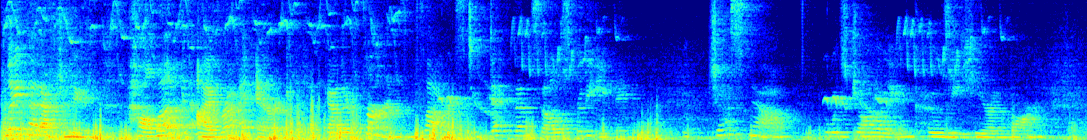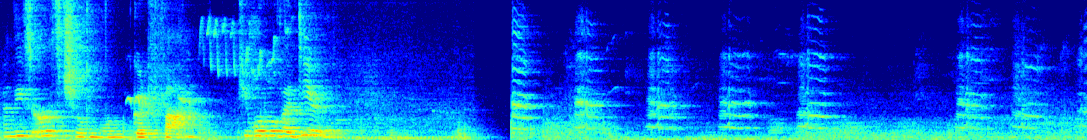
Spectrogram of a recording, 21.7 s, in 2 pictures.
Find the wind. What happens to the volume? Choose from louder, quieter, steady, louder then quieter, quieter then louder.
quieter.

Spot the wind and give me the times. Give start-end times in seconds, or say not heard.
0.0-21.7.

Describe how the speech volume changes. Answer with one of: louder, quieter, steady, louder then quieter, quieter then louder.
quieter then louder.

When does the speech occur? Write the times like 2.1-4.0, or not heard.
0.0-14.3.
